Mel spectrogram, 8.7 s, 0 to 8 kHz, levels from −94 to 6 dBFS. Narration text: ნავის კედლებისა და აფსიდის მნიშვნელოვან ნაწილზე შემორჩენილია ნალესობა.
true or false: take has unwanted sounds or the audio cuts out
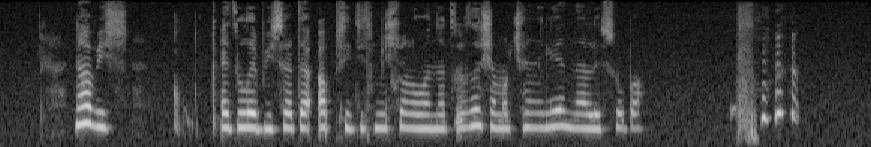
true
